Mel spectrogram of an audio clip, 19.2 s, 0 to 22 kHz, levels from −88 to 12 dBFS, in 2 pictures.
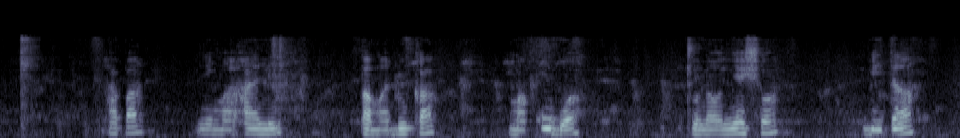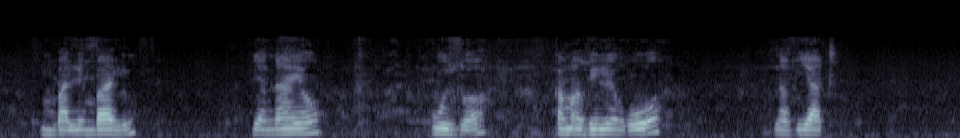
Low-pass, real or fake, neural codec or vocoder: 7.2 kHz; fake; codec, 16 kHz, 4 kbps, FunCodec, trained on Chinese and English, 50 frames a second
